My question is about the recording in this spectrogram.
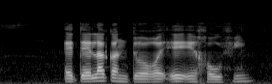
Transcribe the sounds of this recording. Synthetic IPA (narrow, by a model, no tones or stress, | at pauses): ɛtʼɛlakʼan̩tʼɔrɔʔɪɪk͡xʰaufi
